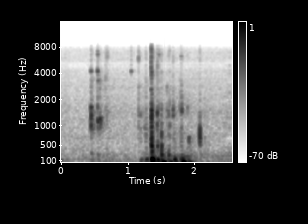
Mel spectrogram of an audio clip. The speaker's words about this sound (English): And if I type in the same search query here, image,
